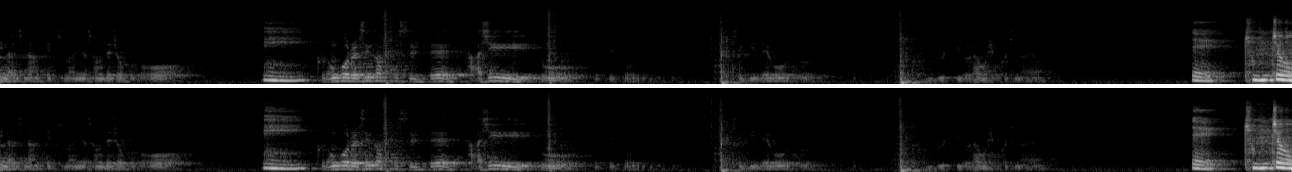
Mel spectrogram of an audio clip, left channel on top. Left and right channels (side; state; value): both; normal; correlation 0.79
